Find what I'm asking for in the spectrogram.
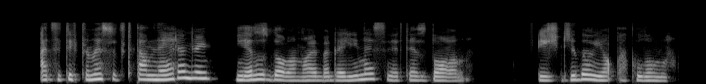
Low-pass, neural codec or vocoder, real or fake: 7.2 kHz; codec, 16 kHz, 1 kbps, FreqCodec, larger model; fake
